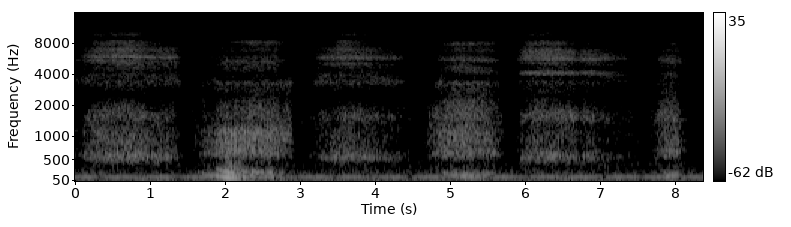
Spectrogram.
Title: Snoring sounds Sleep 🛌 well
